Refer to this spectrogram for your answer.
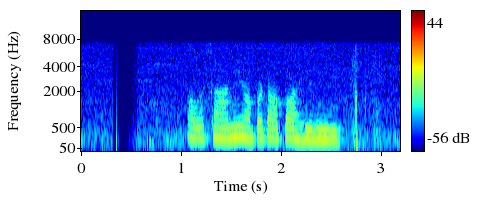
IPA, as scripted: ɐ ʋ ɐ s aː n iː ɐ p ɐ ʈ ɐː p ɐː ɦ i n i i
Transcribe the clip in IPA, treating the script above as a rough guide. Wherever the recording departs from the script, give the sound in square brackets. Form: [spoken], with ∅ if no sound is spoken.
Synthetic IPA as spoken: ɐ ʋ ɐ s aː n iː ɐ p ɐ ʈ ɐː p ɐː ɦ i n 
